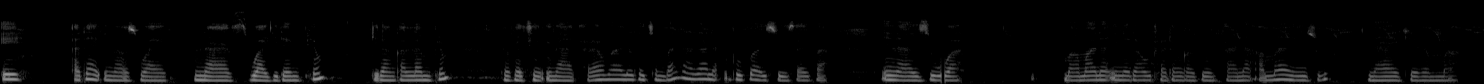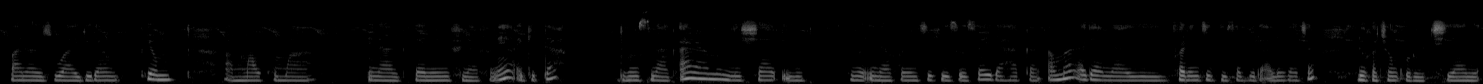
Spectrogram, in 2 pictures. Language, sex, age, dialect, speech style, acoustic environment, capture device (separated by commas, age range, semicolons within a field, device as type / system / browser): Hausa, female, 18-24, Nigeria - Kano, happy, nature, mobile / Linux / Chrome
